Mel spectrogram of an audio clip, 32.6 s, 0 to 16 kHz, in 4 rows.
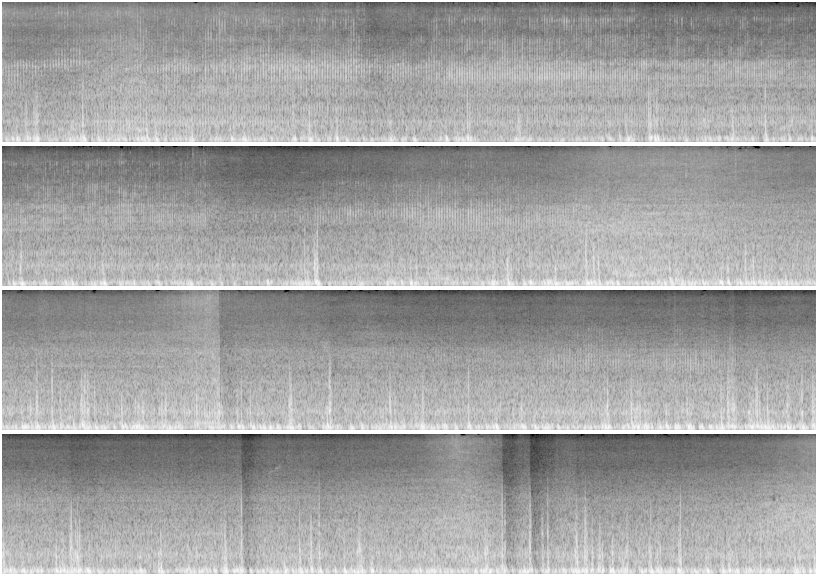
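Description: Wind buffeting the microphone of a Yamaha motor scooter riding at about 40 km/h, with the scooter's engine and road noise steady underneath.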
